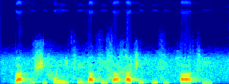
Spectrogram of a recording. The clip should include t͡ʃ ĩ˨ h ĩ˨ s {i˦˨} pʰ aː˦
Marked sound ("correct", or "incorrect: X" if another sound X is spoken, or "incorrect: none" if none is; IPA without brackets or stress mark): incorrect: i˨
